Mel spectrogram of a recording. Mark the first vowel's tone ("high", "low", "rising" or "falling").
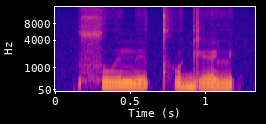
high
